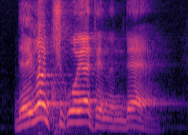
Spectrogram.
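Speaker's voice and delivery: loud and slow, punching 내가; slow, loud stress on 내가; emphatic cry. Real, not acted. Preacher crying out his guilt to the congregation, loud and slow.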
